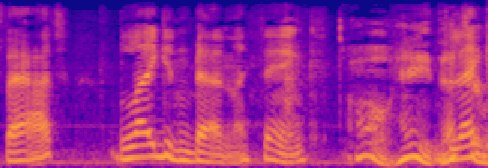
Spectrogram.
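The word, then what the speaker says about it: Bleigießen: Blaggenben, I think. Oh, hey, that's a really good pronunciation. Blaggenben.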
